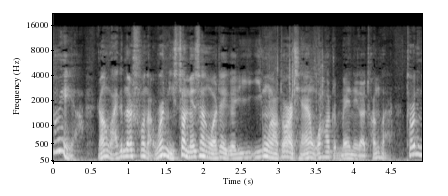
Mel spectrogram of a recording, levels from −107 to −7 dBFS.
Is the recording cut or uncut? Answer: uncut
